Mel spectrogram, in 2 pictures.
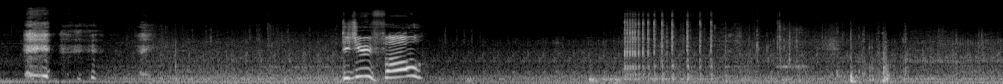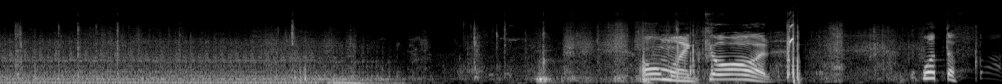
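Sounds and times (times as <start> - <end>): engine idling: 0.0 - 19.5.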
